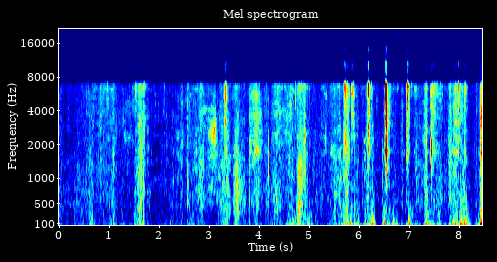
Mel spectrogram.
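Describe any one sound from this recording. A spade digs and scrapes into soil.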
